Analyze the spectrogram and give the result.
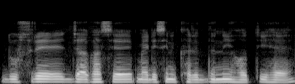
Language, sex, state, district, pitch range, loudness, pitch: Hindi, male, Chhattisgarh, Kabirdham, 115-120 Hz, -17 LUFS, 115 Hz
